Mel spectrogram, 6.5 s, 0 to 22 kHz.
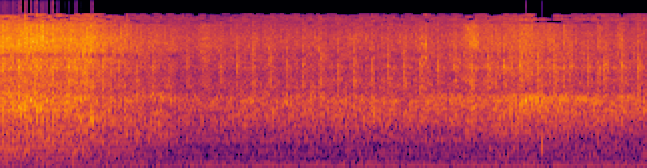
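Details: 1993 Chevy dually 6.5L turbo diesel 4x4, cold start without block heater, smoky, then revved: steady sharp knock about four per second over rough clatter at idle; some engine knock, cause unclear.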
